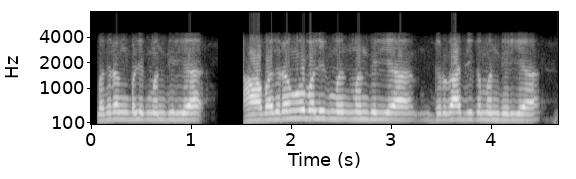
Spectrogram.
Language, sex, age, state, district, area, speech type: Maithili, male, 45-60, Bihar, Madhepura, rural, conversation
